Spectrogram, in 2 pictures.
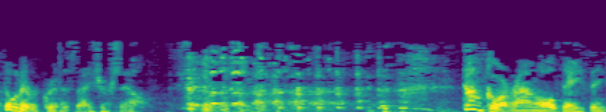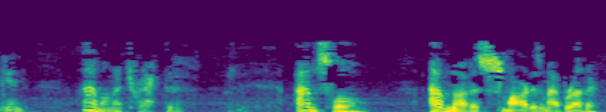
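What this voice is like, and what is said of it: Joel Osteen impression. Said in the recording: “I have to use the Joel Osteen accent. Shall I do my Joel?”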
